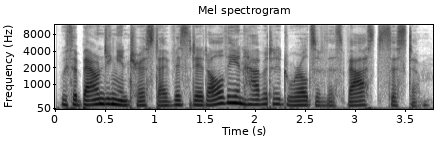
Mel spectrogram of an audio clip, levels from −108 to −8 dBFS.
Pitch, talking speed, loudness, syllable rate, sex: 180 Hz, 205 wpm, -18 LUFS, 6.2 syllables/s, female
